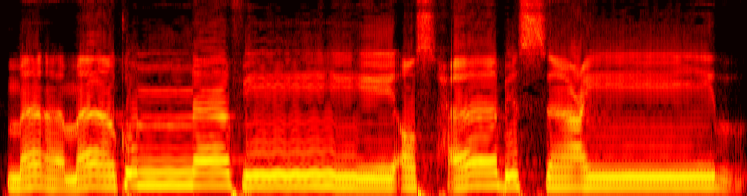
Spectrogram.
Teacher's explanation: last میں را ساکن ہو جائے گا جب سٹاپ کریں گے, اور را ساکن سے پہلے یا ہے, آپ نے را کو باریک کرنا ہے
